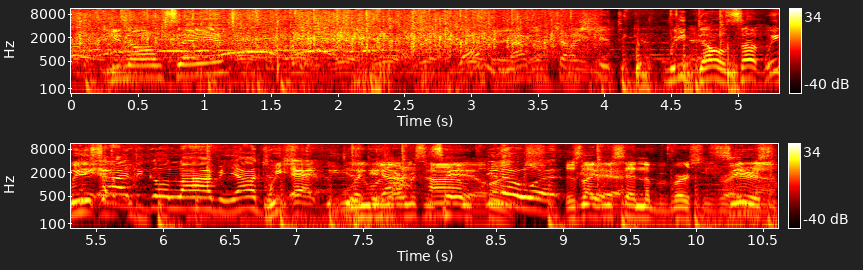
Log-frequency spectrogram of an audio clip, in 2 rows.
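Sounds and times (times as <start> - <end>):
crowd applause sound effect from a soundboard: 0.0 - 4.2
speech: 0.3 - 10.6.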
